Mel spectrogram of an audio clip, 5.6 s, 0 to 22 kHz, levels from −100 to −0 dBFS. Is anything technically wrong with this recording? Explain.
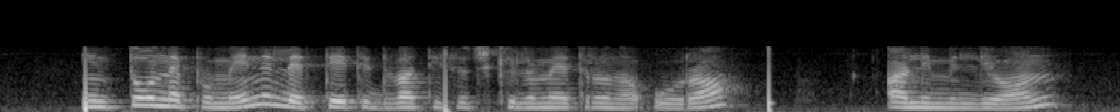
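Yes. Three loud pops, at 0.43, 2.22 and 3.84 s, each lasting under 30 ms and peaking about 15 to 25 dB above the speech, which continues underneath. These sharp single pulses likely come from a voltage step, such as a plug, switch or static discharge, entering the signal path. The band-limited telephone sound, with nothing above 3.8 kHz and faint or no coding hiss, fits G.726 ADPCM at around 40 kbit/s.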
